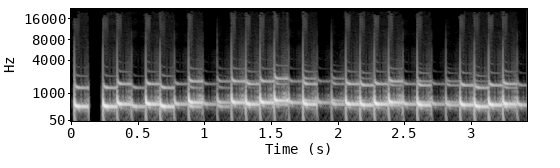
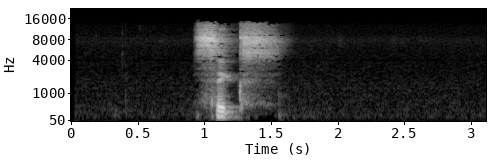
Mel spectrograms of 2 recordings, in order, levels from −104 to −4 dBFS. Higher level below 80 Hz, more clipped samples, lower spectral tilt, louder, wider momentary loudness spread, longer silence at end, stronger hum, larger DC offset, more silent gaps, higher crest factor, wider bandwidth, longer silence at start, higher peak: first, -58 dBFS vs -82 dBFS; neither; first, -6 dB/octave vs -1 dB/octave; about the same, -22 LUFS vs -23 LUFS; second, 4 LU vs 12 LU; second, 0 s vs 1.55 s; neither; neither; first, 0.14-0.22 s vs none; second, 12 dB vs 22 dB; second, 7.4 kHz vs 14.5 kHz; second, 0 s vs 0.95 s; about the same, -10 dBFS vs -8 dBFS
